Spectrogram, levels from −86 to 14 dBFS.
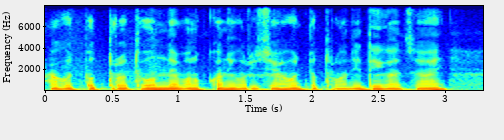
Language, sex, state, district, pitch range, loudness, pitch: Chakma, male, Tripura, Unakoti, 90-100 Hz, -14 LUFS, 95 Hz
